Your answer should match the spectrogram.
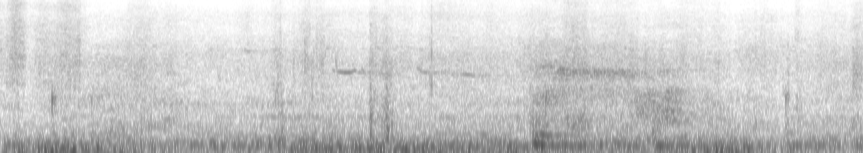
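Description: A recovery strap and shackle being handled at a truck's hitch, with a few faint clicks, over a low steady rumble and a brief voice near the end.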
